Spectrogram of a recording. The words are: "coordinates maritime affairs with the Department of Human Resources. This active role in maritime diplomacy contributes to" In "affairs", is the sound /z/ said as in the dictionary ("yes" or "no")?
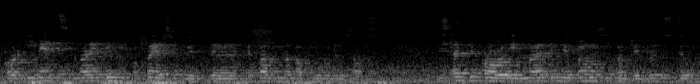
no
